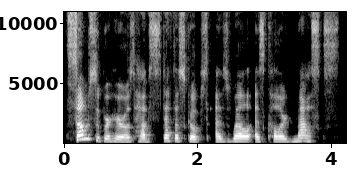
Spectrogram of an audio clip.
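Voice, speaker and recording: A woman reading a picture book aloud to children, expressive, with soft musing questions for young listeners. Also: medium pitch, measured pace. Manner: expressive reading, alternating with softer musing asides and hums. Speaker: read-aloud storyteller for children.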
